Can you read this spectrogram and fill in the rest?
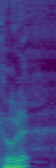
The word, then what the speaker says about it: Kotick: Five bipartisan members of the United States Congress have sent Activision Blizzard CEO Bobby Kotick. Am I pronouncing that correctly? – Yeah, Bobby Kotick.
